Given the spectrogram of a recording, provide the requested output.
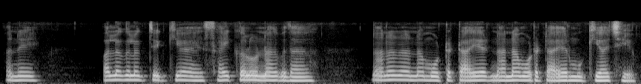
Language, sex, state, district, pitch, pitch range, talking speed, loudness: Gujarati, female, Gujarat, Valsad, 190 Hz, 185-200 Hz, 150 wpm, -15 LUFS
